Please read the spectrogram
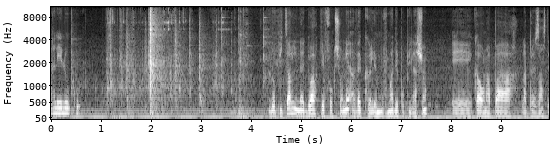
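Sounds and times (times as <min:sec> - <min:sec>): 
speech: 0:00.0 - 0:00.8, 0:04.4 - 0:09.9
low steady hum: 0:00.0 - 0:09.9
scattered rattles and clicks of doors: 0:00.4 - 0:04.7
keys jangling while unlocking hospital doors: 0:00.7 - 0:04.7
sharp metallic clink: 0:01.0 - 0:04.6.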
